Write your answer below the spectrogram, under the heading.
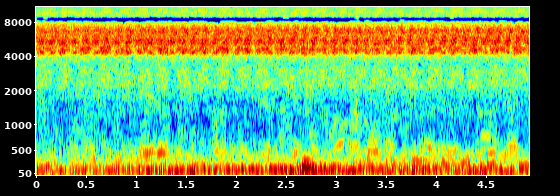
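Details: Crimean coast at Cape Fiolent at sunset: cicadas produce a level, continuous high buzzing wash, with rumbling waves beneath and several quick, faint bird twitters scattered through.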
